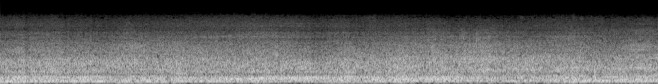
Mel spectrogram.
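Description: BriscA F1 stock cars' V8 engines running together as the pack races round the oval, a steady, dense engine noise with no single car standing out.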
